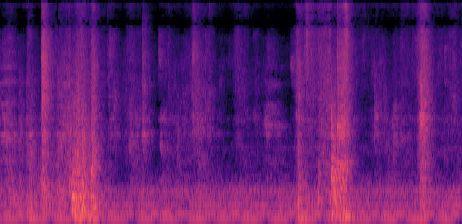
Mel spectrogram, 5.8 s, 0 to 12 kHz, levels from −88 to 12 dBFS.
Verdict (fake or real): real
